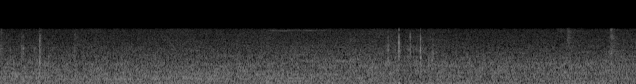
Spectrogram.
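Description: Steady room noise inside a large shop, with a few light clicks about four seconds in.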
